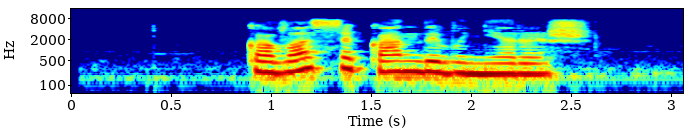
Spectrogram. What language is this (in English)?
Mari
